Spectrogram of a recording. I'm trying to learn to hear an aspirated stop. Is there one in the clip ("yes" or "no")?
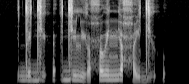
no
